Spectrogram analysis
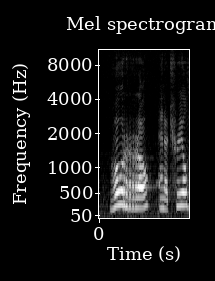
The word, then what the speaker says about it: burro: And then another word, burro, that's got that trilled R, so we'll get some more practice with that.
